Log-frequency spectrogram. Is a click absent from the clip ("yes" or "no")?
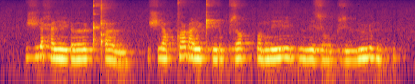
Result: yes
